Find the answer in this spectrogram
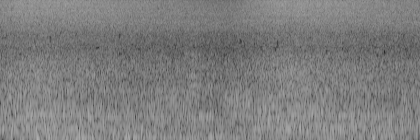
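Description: Rowing machine's fan flywheel spinning with a steady rushing whoosh that swells with each pull, roughly every two and a half seconds.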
